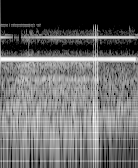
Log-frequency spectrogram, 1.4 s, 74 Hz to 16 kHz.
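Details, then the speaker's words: 2003 Ford F-350 7.3L diesel with fault P1747 (EPC), board-level check of terminal 81 with a multimeter on continuity: one clean, steady high-pitched beep lasting just over a second. The circuit is intact. "That pin 81 will go here. That beeps. Hopefully my microphone is not killing that sound."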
